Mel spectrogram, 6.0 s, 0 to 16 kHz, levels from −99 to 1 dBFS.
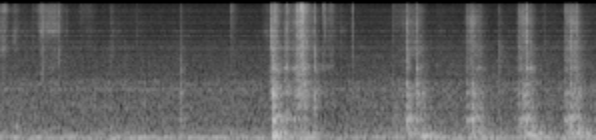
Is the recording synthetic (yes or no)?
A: yes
